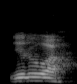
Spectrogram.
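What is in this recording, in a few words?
"jeruah", Malay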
